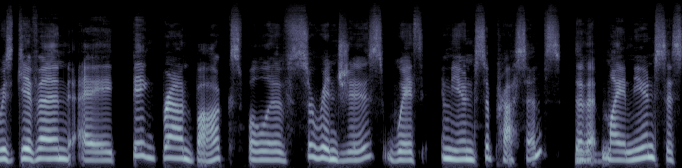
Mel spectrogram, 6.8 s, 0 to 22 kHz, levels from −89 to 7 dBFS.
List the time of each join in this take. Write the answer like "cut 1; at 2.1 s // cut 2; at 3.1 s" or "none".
cut 1; at 5.6 s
